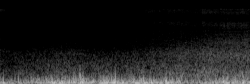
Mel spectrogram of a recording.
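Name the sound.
ocean waves and wind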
